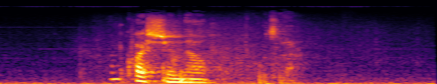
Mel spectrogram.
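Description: A man speaks calmly and quietly nearby.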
